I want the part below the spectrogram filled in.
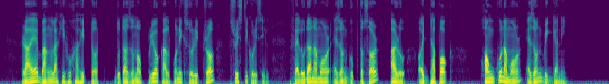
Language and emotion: Assamese, neutral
